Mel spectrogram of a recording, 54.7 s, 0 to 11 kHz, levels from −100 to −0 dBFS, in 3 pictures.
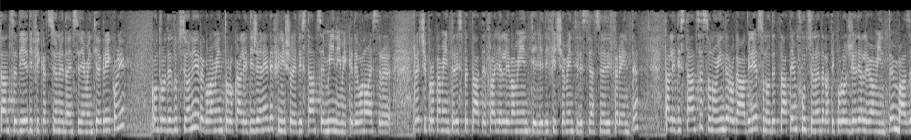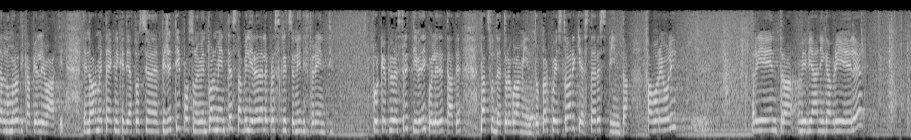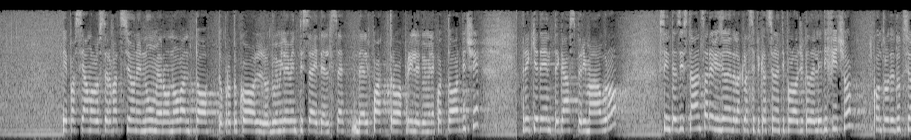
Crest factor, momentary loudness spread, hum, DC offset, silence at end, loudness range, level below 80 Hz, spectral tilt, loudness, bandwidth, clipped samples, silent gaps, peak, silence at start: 20 dB; 5 LU; none; under 0.1%; 0 s; 2 LU; -72 dBFS; -2 dB/octave; -19 LUFS; 8.8 kHz; under 0.1%; none; 0 dBFS; 0 s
